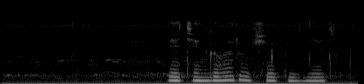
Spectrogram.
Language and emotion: Russian, neutral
